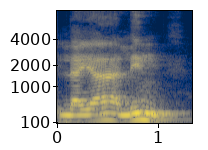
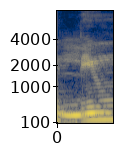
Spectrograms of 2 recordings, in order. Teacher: لام کا ہم بالکل ادغام کر دیں گے واو کے اندر یعنی تنوین کو ختم کر کے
